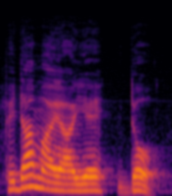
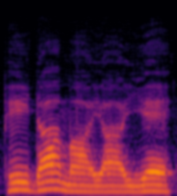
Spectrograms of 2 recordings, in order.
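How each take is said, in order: First: Pidamayaye do, slow and louder, ending on do; male form. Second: Pidamayaye very slow, with no ending do; female form. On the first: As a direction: say Pidamayaye do as a man would. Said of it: "That's how I would say it as a male". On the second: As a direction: say Pidamayaye as a woman would. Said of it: "That's how a female will say it". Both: Shown as a demonstration.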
